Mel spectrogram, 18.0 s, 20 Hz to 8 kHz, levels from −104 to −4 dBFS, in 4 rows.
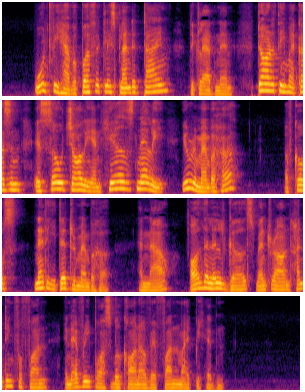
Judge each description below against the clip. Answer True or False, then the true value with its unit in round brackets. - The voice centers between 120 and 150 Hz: True (140 Hz)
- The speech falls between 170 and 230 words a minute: False (155 wpm)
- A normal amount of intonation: False (7.1 semitones)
